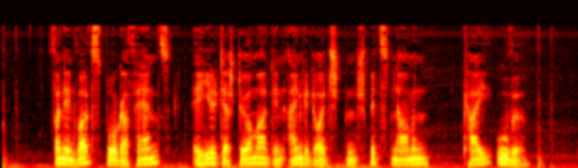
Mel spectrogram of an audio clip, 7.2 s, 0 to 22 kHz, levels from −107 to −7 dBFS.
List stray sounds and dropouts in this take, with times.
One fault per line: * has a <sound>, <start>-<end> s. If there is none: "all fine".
all fine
